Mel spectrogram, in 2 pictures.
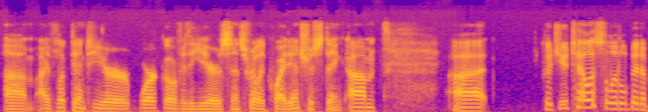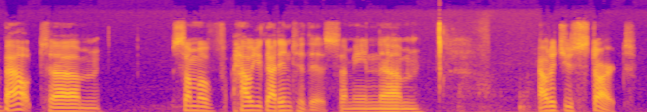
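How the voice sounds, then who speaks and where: A man's voice: on the low side, lively intonation, normal speed, no echo, dull audio. Hesitant male radio show host. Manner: hesitant, many fillers. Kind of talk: radio talk show hosting.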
